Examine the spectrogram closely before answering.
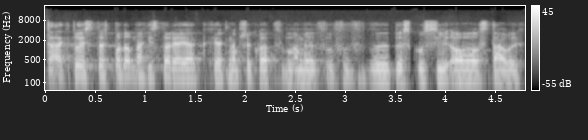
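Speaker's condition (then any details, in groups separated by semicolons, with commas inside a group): No condition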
